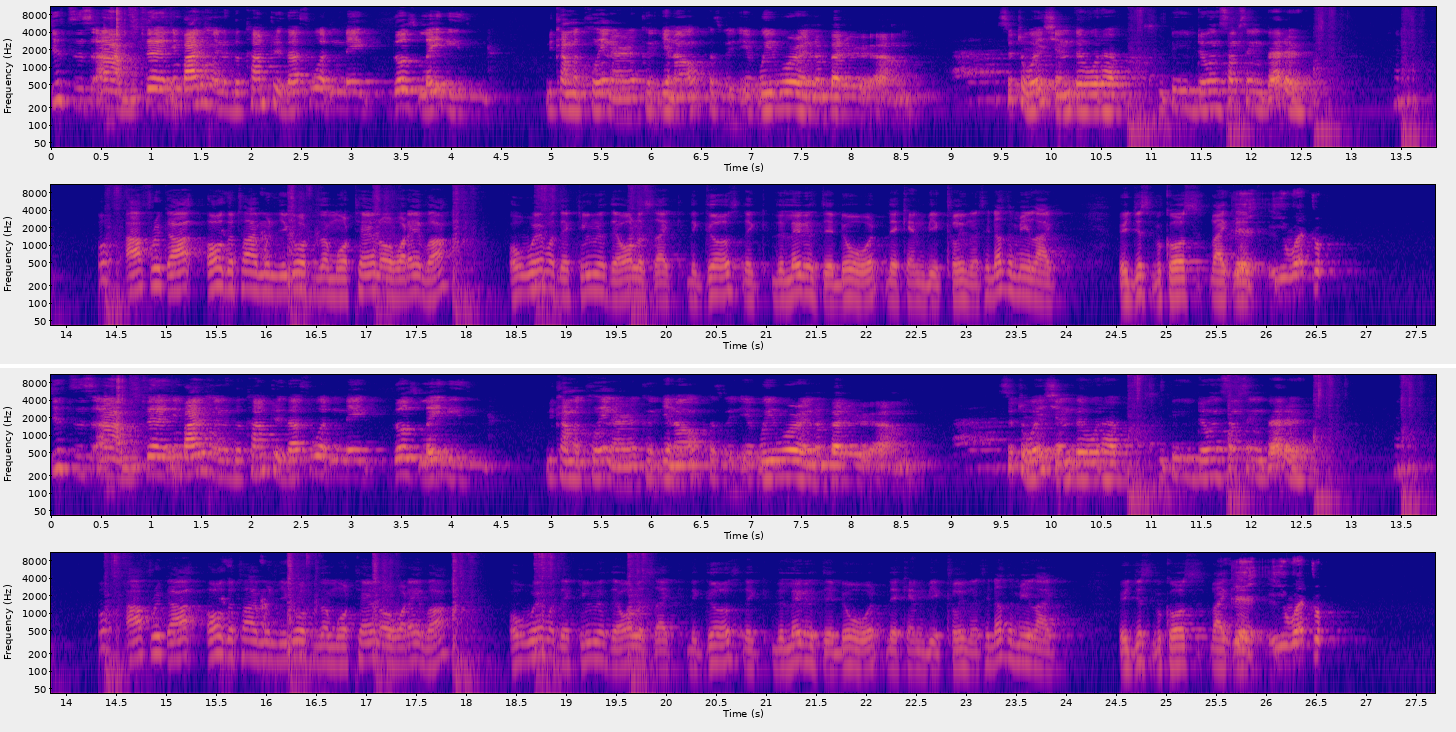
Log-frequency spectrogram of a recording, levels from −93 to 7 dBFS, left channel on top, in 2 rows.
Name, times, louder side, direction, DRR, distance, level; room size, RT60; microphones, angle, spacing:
voice 1, 0.0-4.2 5.0-8.6 9.0-12.5 13.4-13.7, left 1 dB, 75° left, 1 dB, 2.4 m, -34 dB
sound 1, 10.8-11.2 11.8-12.1 12.6-13.0 13.5-13.8 14.4-14.8 16.2-16.6 17.1-17.4 17.9-18.2 18.7-19.0 19.6-19.9, right 2 dB, 40° right, 6.8 m, -50 dB
voice 2, 14.3-17.8 18.4-23.9 24.5-25.9, left 3 dB, 40° left, 8 dB, 0.4 m, -39 dB
voice 3, 25.6-26.5, right 2 dB, 20° right, 11 dB, 0.5 m, -38 dB
27.0 x 14.0 x 2.9 m, 0.80 s
head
